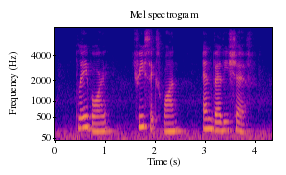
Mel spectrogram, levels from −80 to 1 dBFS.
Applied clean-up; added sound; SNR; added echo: none; none; none; none.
